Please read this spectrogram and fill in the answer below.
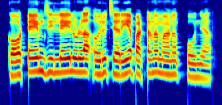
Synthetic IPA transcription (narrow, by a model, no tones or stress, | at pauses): ko̞ːʈːejɐmd͡ʑilːɐjiluɭːɐʔo̞ɾut͡ɕe̞rijɐpɐʈːɐɳɐmaːɳɨpuːɲːaːr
